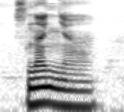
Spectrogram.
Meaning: knowledge
- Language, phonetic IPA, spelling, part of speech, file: Ukrainian, [znɐˈnʲːa], знання, noun, Uk-знання.ogg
